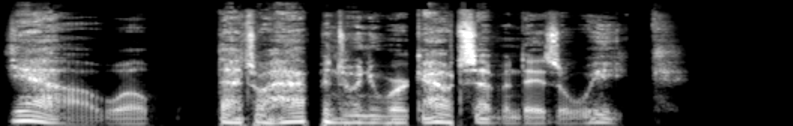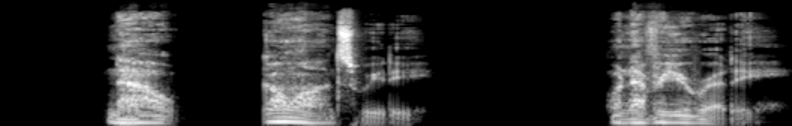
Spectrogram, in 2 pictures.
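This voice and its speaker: Man acting a very deep, gravelly mafia boss. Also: big pitch swings, no echo, studio quality, heavily acted. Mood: gently teasing. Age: middle-aged. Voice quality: gravelly, husky, breathy. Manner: soothing, unhurried, full of pet names. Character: older silver-fox mafia boss, protective, tender lover. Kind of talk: intimate ASMR boyfriend roleplay acting.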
